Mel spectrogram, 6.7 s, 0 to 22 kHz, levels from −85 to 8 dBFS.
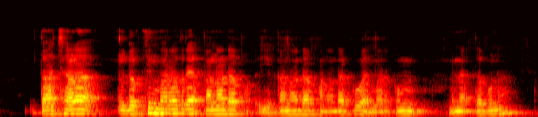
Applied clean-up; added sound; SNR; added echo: none; none; none; reverberation time 0.6 s.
